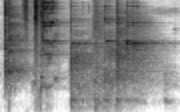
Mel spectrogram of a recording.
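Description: Glass beer bottles clinking together in a toast, a few quick, bright clinks with short ringing tones, each sharp and fading fast.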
